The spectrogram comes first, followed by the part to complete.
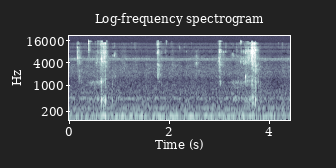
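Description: A person eating close to the microphone: chewing with mouth noises and a few short sharp clicks, the loudest under a second in. A steady low hum runs underneath.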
